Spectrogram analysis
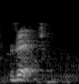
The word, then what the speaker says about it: read: v3 forms all of them are spelled as r e a d but the v one form is uh you know said as read and the v two and v three forms are uh pronounced as red okay here the correct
